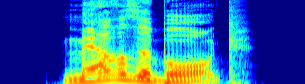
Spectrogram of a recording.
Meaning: a town, the administrative seat of Saalekreis district, Saxony-Anhalt, Germany
- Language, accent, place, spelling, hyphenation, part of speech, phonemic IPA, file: German, Germany, Berlin, Merseburg, Mer‧se‧burg, proper noun, /ˈmɛʁzəˌbʊʁk/, De-Merseburg.ogg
